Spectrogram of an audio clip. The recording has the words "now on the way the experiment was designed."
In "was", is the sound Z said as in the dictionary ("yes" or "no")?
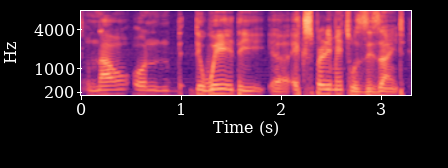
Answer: yes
